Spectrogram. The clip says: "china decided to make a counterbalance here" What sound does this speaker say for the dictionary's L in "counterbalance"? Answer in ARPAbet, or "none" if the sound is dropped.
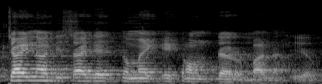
N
